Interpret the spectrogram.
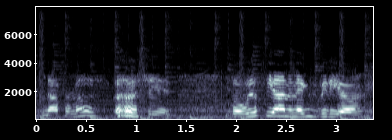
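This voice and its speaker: A woman with a fairly high voice chats through a casual shopping vlog, teasing and speaking directly to her viewers. Clear background music plays under her talk. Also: a little fast, poor audio. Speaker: vlog host, mother.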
